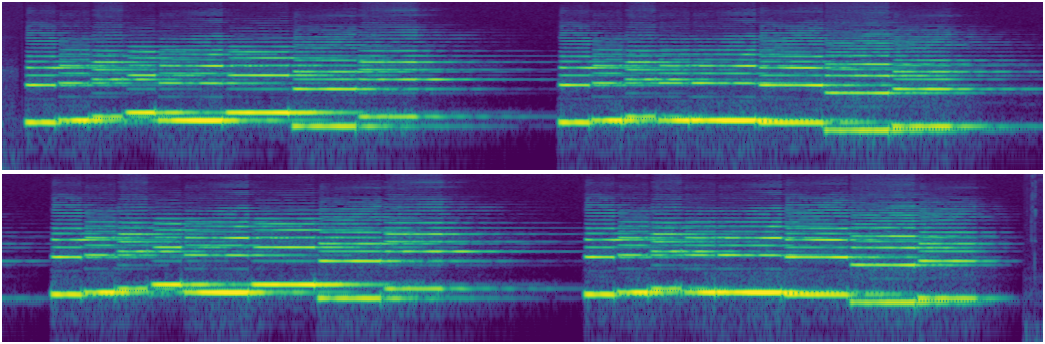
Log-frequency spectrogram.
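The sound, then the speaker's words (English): A clarinet plays a short counter melody over orchestral backing, the same phrase repeated four times in a row, each pass about five seconds long. It sounds steady and loud, with no voices. “it now I now add in another uh, counter melody, but this time in the clarinet.”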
